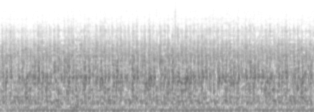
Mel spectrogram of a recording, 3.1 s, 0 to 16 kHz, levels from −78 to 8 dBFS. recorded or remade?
remade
